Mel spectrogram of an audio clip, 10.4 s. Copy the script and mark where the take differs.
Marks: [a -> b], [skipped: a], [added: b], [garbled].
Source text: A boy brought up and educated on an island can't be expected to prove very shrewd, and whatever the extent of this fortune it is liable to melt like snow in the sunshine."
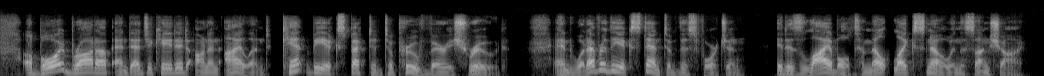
A boy brought up and educated on an island can't be expected to prove very shrewd, and whatever the extent of this fortune it is liable to melt like snow in the sunshine."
